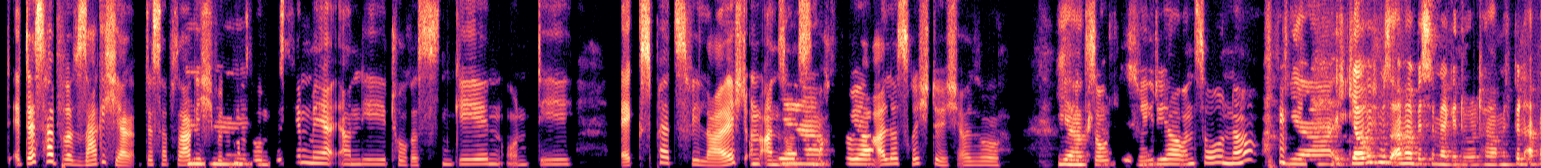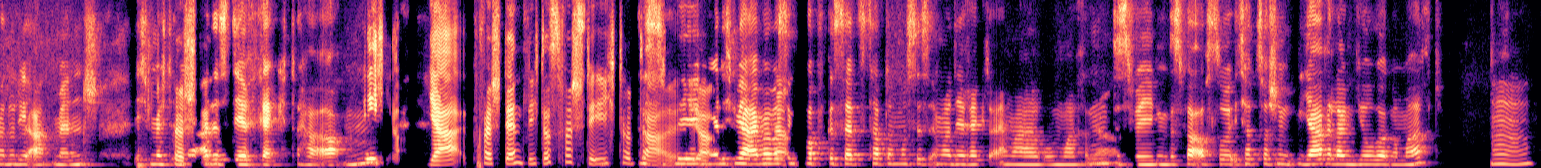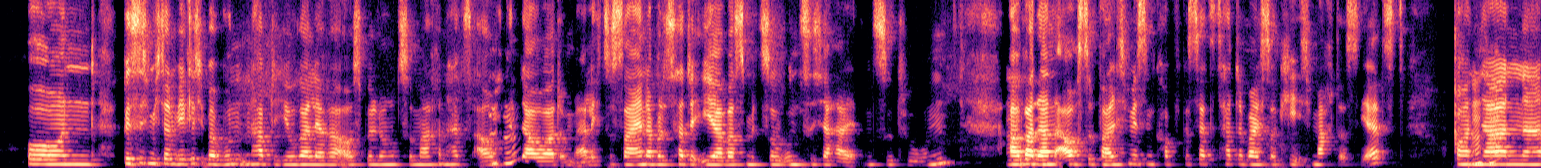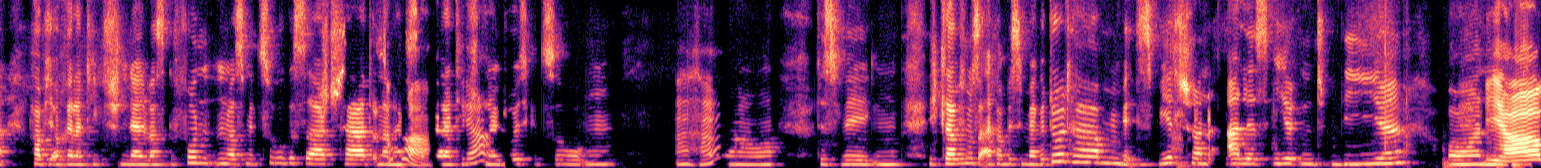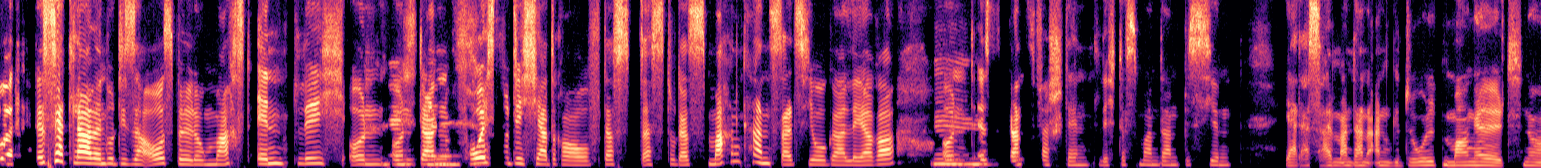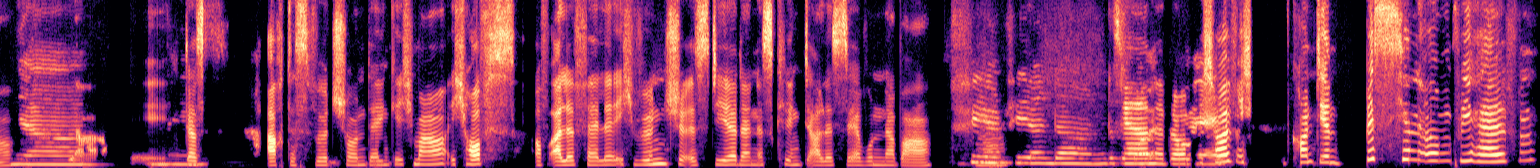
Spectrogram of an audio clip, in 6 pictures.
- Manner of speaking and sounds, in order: other background noise; distorted speech; chuckle; tapping; stressed: "direkt"; unintelligible speech; static; chuckle; drawn out: "Ja"; stressed: "bisschen"
- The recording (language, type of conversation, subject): German, advice, Wie gehst du mit deiner Frustration über ausbleibende Kunden und langsames Wachstum um?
